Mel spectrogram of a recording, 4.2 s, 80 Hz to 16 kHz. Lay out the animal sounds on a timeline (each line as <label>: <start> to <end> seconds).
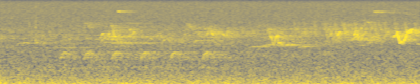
Red-eyed Vireo (Vireo olivaceus): 0.0 to 4.2 seconds
American Crow (Corvus brachyrhynchos): 0.4 to 2.2 seconds
Blue Jay (Cyanocitta cristata): 2.5 to 3.3 seconds
Chipping Sparrow (Spizella passerina): 2.6 to 4.2 seconds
